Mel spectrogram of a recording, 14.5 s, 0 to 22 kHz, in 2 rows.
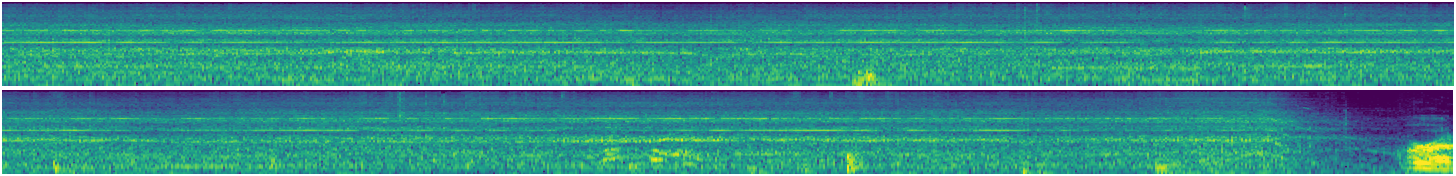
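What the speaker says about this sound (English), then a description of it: "Let's go ahead and vacuum this half." Dyson V7 Absolute cordless vacuum cleaner running steadily while vacuuming dirt from half of a floor, a constant close whine with small knocks and clatters, cutting out at the end.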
